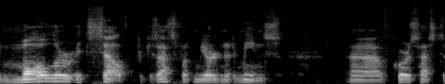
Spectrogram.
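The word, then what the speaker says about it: Mjölnir: How do you pronounce it? Mjolnir.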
